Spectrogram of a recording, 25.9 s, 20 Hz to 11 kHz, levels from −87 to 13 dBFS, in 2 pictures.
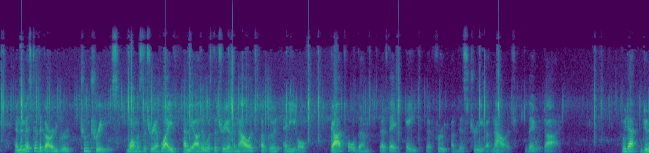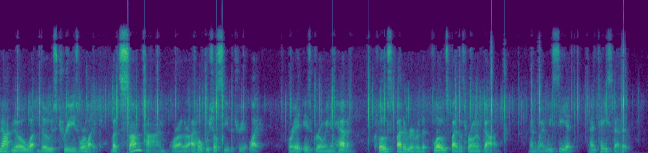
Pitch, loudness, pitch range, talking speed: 95 Hz, -19 LUFS, 90-115 Hz, 215 wpm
